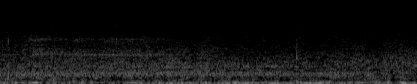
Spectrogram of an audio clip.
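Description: Quiet outdoor background: a faint, steady low rumble with a light hiss, and no distinct events.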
